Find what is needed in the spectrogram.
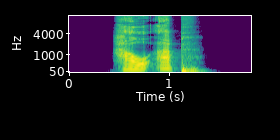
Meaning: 1. singular imperative of abhauen 2. first-person singular present of abhauen
- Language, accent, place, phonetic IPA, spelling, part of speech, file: German, Germany, Berlin, [ˌhaʊ̯ ˈap], hau ab, verb, De-hau ab.ogg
